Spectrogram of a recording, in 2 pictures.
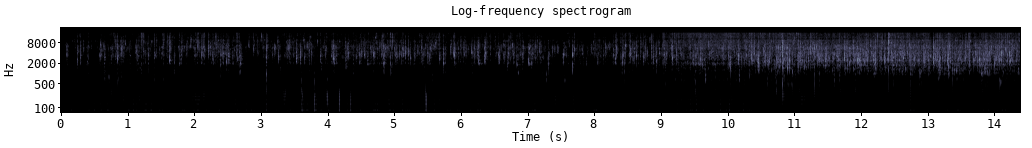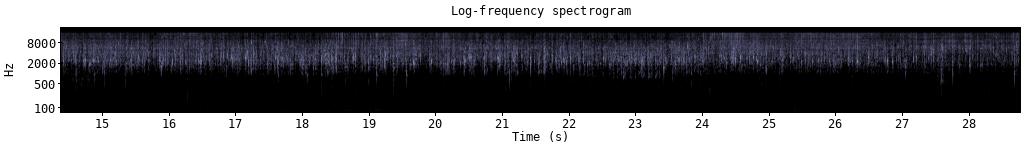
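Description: Fish frying in hot oil in a wok, a steady crackling sizzle that grows louder and denser about ten seconds in.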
